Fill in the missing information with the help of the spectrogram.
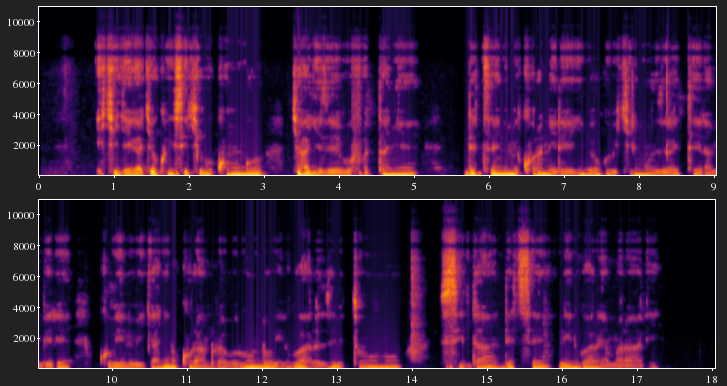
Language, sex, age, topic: Kinyarwanda, male, 18-24, health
